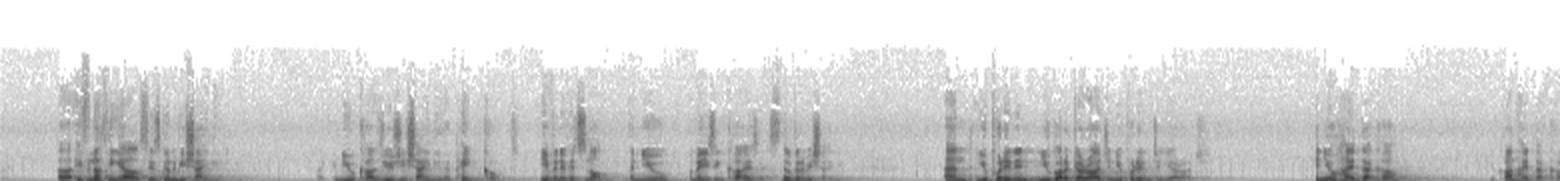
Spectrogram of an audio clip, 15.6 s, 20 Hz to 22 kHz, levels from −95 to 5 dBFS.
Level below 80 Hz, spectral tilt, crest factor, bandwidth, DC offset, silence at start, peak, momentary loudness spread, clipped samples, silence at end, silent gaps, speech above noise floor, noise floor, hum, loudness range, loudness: -62 dBFS; -5 dB/octave; 22 dB; 16 kHz; under 0.1%; 0 s; -12 dBFS; 14 LU; under 0.1%; 0 s; none; 27 dB; -59 dBFS; 50 Hz at -60 dBFS; 6 LU; -32 LUFS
